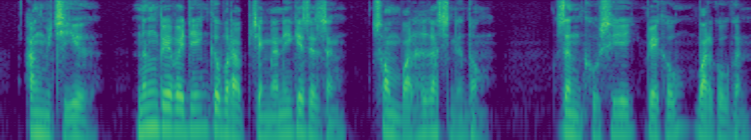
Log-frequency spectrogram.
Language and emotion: Bodo, sad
